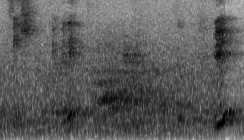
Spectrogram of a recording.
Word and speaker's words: 鱼: 鱼, the pronunciation in Mandarin of 鱼 sounds similar to the word extra.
